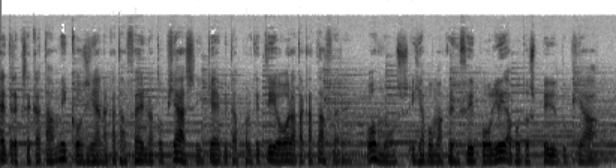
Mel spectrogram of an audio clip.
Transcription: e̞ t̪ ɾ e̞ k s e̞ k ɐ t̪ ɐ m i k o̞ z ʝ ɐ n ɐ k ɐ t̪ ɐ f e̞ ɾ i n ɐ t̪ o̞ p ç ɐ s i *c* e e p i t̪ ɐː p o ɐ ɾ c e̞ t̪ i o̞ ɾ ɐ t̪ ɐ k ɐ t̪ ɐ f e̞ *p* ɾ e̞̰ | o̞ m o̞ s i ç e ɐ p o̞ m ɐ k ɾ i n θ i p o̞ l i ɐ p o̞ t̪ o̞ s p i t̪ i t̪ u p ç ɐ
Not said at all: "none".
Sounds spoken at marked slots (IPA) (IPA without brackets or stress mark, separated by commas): c, none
